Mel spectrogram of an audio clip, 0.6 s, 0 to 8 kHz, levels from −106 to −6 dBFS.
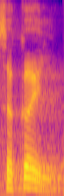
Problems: constant background noise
